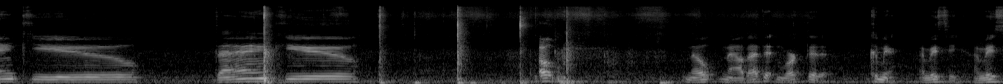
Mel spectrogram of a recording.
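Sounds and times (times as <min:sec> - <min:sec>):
baby's hands slapping wooden floor: 0:03.7 - 0:05.8.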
